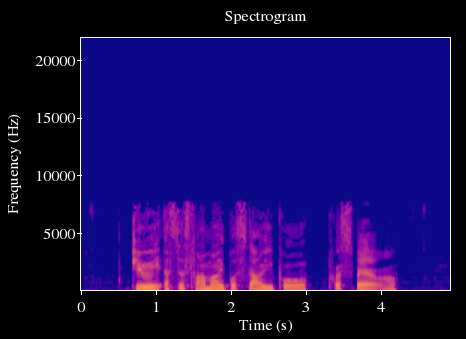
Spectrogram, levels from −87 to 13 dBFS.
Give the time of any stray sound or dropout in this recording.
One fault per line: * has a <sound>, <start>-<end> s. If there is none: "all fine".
all fine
